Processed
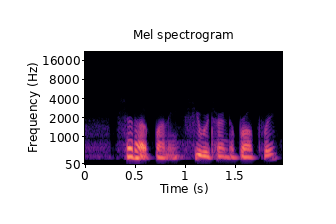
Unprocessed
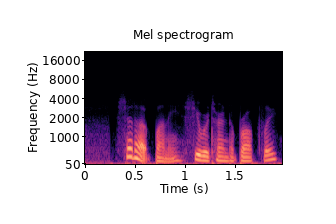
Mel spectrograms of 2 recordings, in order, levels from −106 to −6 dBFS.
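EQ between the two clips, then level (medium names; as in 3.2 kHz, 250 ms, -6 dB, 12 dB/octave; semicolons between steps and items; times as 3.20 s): rippled Chebyshev high-pass 250 Hz, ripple 3 dB; static phaser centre 610 Hz, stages 8; -3.0 dB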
